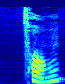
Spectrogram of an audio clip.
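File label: "cong" third tone, Mandarin Chinese pinyin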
